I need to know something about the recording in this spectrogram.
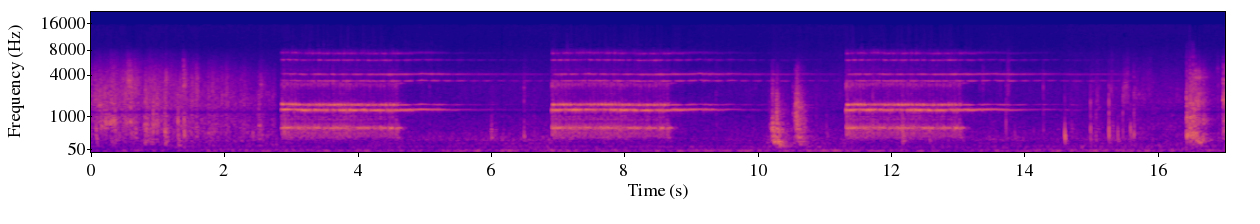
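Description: A desk telephone ringing three times, each ring about two seconds long and coming roughly every four seconds: an unanswered call.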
